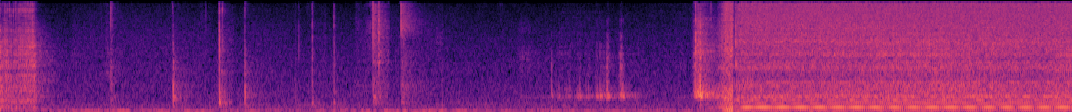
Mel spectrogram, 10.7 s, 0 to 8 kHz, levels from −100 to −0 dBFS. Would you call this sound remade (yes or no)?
no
